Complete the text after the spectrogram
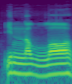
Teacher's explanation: maka lafaz allahnya dibaca tebal huruf lam jalalahnya itu kita baca tebal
